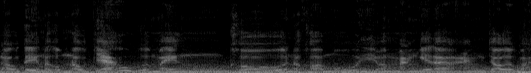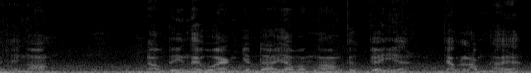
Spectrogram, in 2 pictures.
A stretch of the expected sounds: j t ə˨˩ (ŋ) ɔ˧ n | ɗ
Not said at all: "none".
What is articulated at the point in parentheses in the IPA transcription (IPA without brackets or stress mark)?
ŋ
